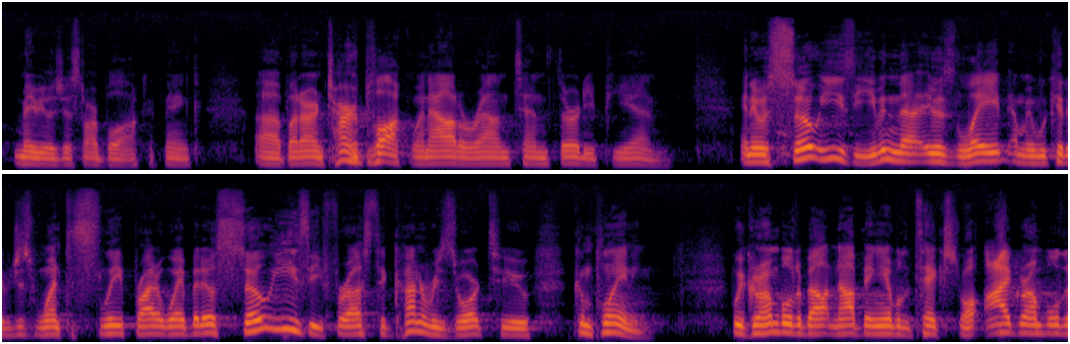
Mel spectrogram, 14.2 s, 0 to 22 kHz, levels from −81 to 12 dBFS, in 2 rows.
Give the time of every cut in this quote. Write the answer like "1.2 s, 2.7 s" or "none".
none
